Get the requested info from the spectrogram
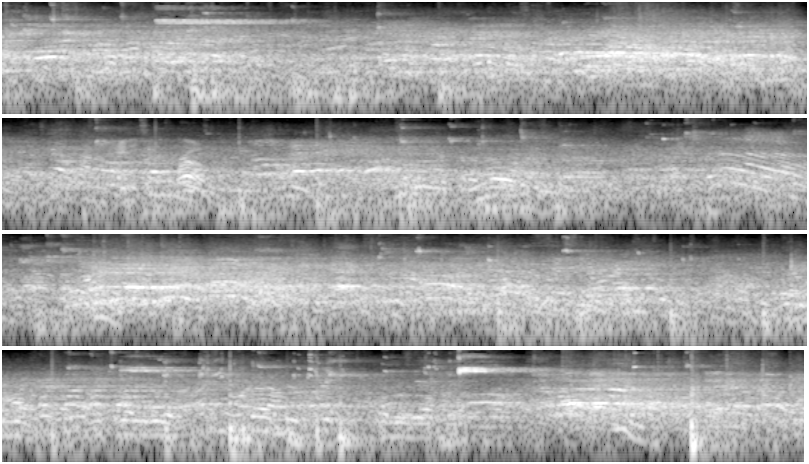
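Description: Live gym sound of a basketball game: a basketball bouncing on the hardwood court and a crowd of spectators talking in the echoing hall, with a couple of brief high sneaker squeaks, one about a second in and one near the end.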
